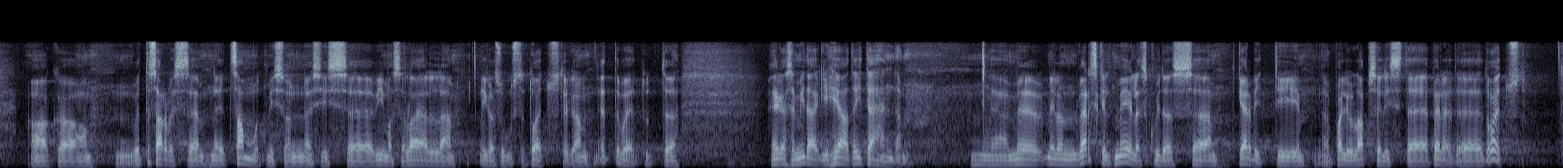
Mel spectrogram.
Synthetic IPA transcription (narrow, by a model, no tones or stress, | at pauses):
ɑɡ̥ɑ | vɤt̪ːˑɑsɑrve̞sːe̞ne̞ːd̪̥sɑmːud̪̥misːo̞̰nsisviːmɑse̞lɑjɑliɡ̥ɑsuɡ̥ust̪e̞t̪o̞e̞t̪ːˑu̥st̪e̞ɡ̥ɑe̞t̪ːe̞vɤ̰ḛt̪ːud̪̥ | e̞ɡ̥ɑse̞mid̪̥ɑɡiɦe̞ɑd̪̥e̞jt̪æɦend̪̥ɑ | meme̞jlo̞nværske̞lt̪me̞ːle̞skujd̪̥ɑskærbit̪ːipɑlʲjulɑpse̞list̪epe̞ɾe̞̰d̪̥e̞t̪o̞e̞t̪ːˑu̥st̪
